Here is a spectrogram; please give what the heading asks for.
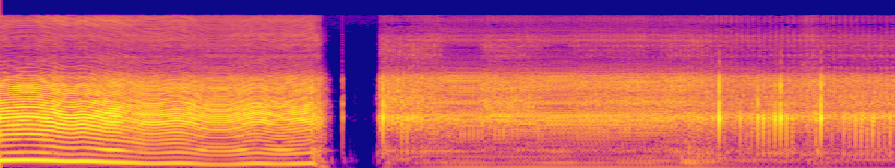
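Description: A small milk blender with blue tack, picked up by a Jesriley French contact microphone: a loud, buzzing motor hum with a wavering pitch, a brief cut to silence, then a rougher, gritty rattle with scattered clicks.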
